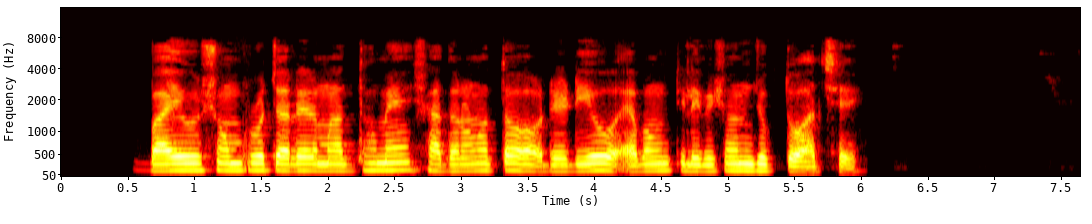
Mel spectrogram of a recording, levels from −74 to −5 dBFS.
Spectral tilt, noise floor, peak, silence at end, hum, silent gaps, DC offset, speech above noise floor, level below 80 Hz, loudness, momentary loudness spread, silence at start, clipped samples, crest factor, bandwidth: -6.5 dB/octave; -83 dBFS; -2 dBFS; 1.7 s; none; none; under 0.1%; 65 dB; -64 dBFS; -18 LUFS; 6 LU; 0.65 s; under 0.1%; 16 dB; 8 kHz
